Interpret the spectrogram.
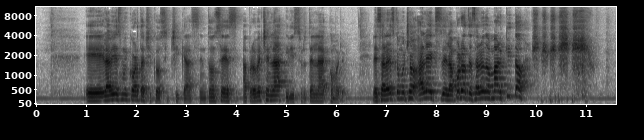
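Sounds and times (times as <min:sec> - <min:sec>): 
speech: 0:01.0 - 0:11.1
person trying to whistle with breathy puffs of air: 0:09.9 - 0:11.3.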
